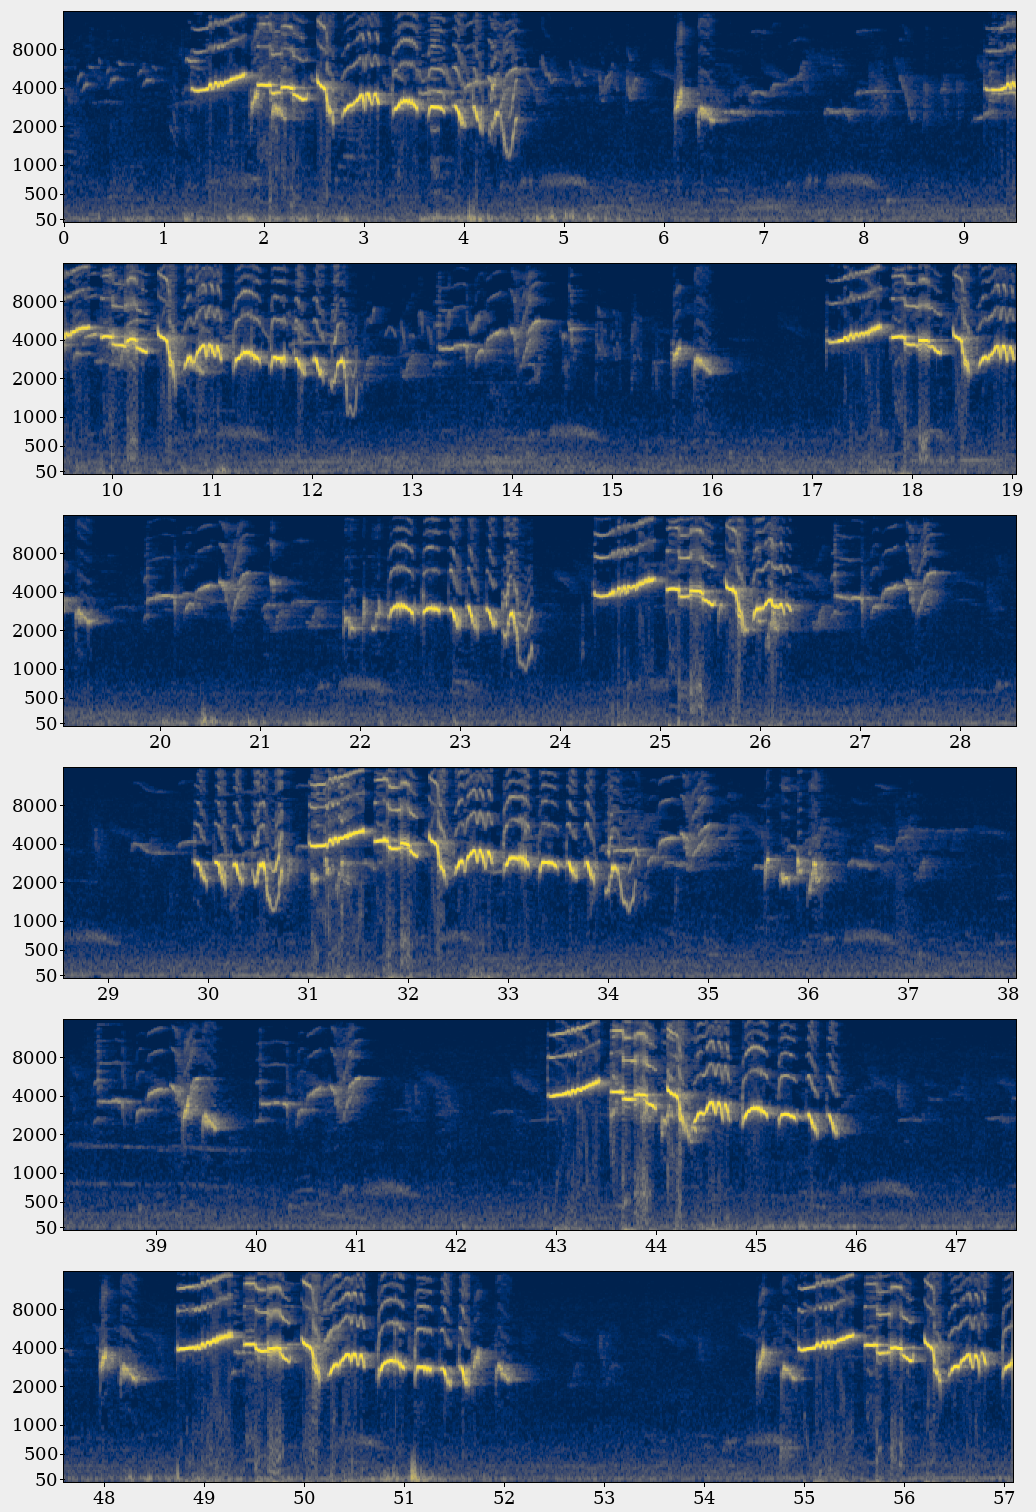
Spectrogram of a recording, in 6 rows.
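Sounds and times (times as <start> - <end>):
bird singing whistled phrases: 0.0 - 14.8, 17.1 - 27.9, 29.3 - 36.8, 42.7 - 46.6, 48.0 - 52.3, 54.6 - 57.0.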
